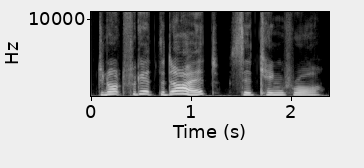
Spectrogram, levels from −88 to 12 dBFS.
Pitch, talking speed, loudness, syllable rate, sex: 275 Hz, 200 wpm, -15 LUFS, 4.4 syllables/s, female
